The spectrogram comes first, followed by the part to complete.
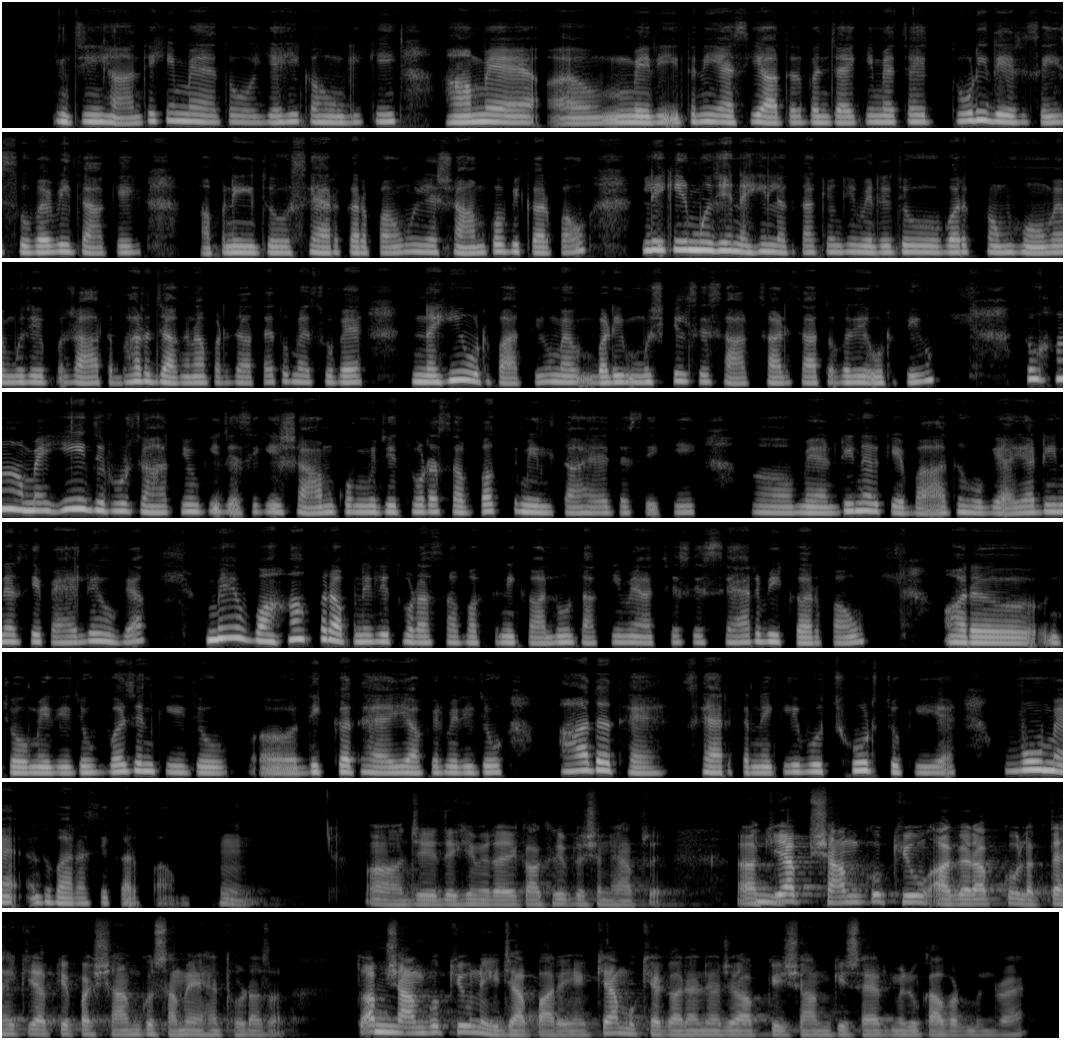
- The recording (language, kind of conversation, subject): Hindi, advice, रुकावटों के बावजूद मैं अपनी नई आदत कैसे बनाए रखूँ?
- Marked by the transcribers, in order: in English: "वर्क़ फ्रॉम होम"; in English: "डिनर"; in English: "डिनर"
